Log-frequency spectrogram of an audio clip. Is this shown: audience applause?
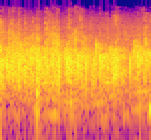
yes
